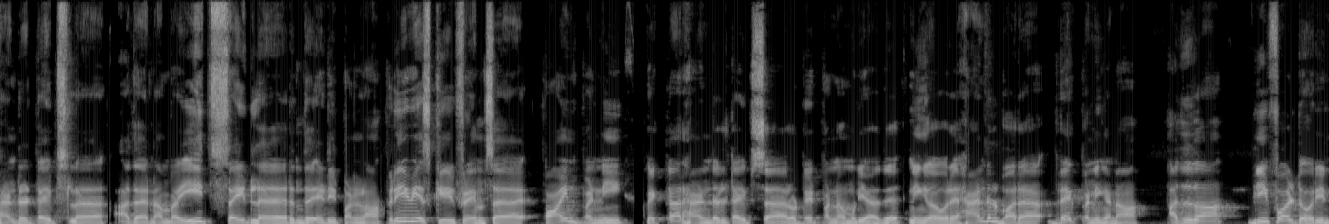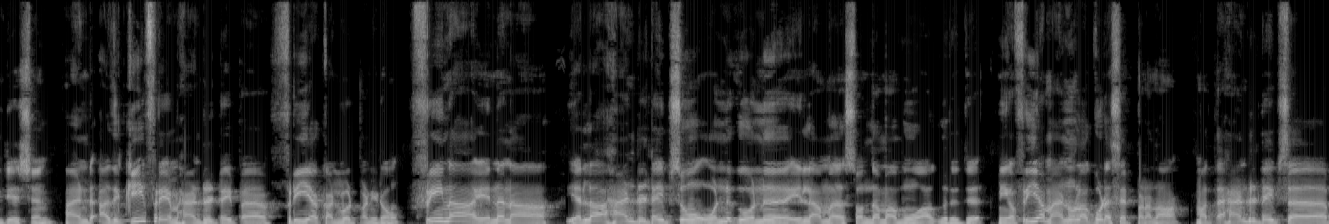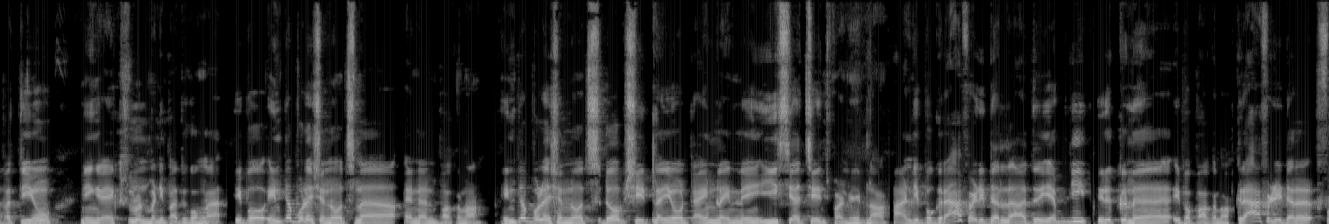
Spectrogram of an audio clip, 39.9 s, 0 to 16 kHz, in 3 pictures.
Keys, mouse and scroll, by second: 0.3 g, 3.5 click, 3.8 g, 6.5 click, 7.0 r, 10.8 click, 11.4 g, 15.9 ctrl+Tab, 18.5 v, 20.9 click, 21.7 v, 26.1 ctrl+z, 26.9 ctrl+Tab, 28.0 ctrl+z, 28.7 ctrl+z, 37.0 click.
